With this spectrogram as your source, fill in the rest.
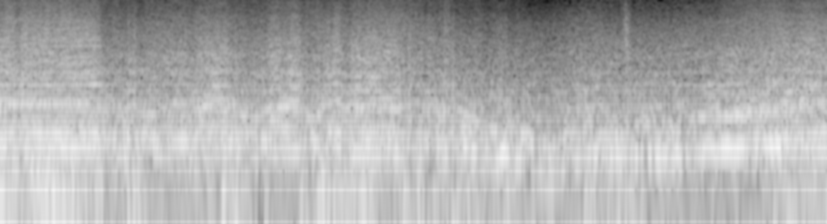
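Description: A racing car engine drops in pitch as it brakes hard, then climbs again.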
